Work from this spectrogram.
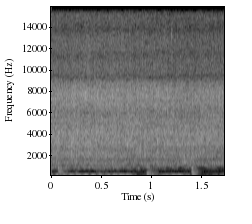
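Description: Tilapia frying in hot oil for a light ridge gourd and potato fish curry, a dense, even close sizzle with a low bubbling undertone and a couple of soft pops.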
